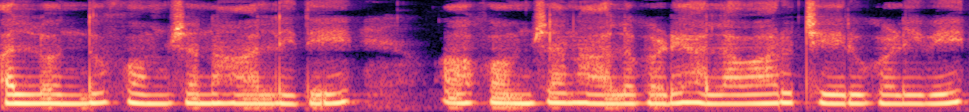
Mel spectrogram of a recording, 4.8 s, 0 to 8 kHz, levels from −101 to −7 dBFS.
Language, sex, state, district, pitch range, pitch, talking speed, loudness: Kannada, female, Karnataka, Bidar, 235-250 Hz, 245 Hz, 135 wpm, -15 LUFS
